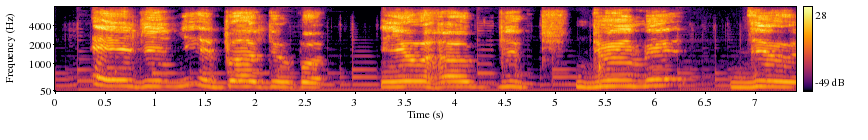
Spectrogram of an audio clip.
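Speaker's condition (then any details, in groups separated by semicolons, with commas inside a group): Cerebral palsy; adapted wheelchair boxer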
